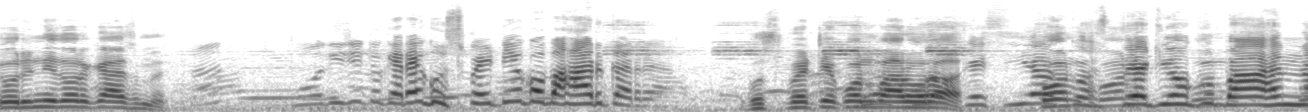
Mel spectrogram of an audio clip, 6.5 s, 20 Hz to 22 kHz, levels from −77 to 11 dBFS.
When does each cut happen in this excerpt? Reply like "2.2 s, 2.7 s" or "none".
none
